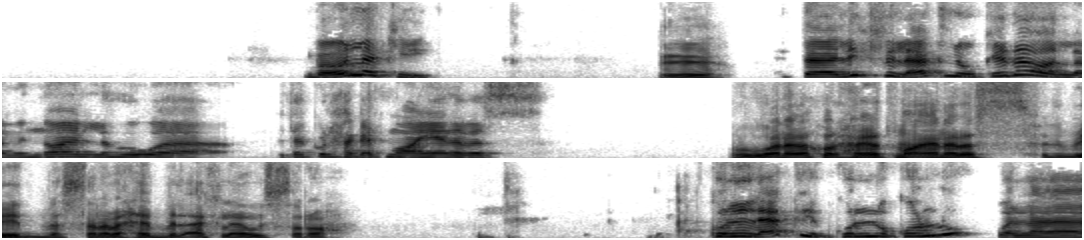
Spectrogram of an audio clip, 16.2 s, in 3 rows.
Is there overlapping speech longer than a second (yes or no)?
no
